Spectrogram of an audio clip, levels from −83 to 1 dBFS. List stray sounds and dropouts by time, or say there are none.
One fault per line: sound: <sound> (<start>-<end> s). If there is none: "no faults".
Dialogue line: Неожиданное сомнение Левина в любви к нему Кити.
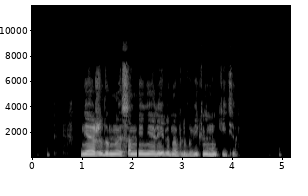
sound: dropout (2.1-2.1 s)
